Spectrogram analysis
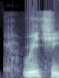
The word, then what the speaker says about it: Ricci: Ricci or Ricky? Ricci, yeah. There was an Italian in my family a long time ago, so that's an Italian name, and that's how you say it.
